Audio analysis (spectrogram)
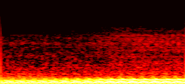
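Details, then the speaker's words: Subaru Legacy GT project car under light throttle, easily hitting boost: low steady rumble with a quick, even puffing pulse tracking the engine, an exhaust leak, otherwise sounding good. "aside from the exhaust leak everything sounds good it actually was hitting boost pretty easy"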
